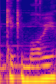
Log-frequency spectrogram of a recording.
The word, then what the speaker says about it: Kikimora: in this ship the I'm gonna say kicking Maury that's how you that's how I pronounce this for anyway this is the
